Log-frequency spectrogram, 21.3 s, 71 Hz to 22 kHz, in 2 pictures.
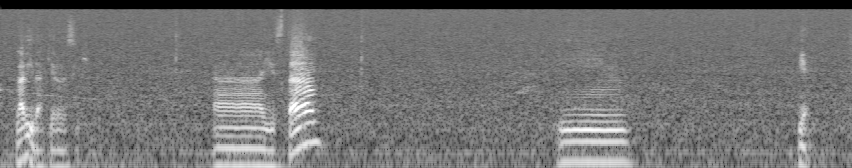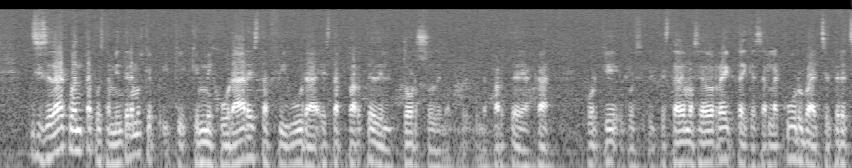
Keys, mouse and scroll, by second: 0.6-2.1 drag, 2.9-3.2 ctrl+scroll down 1, 3.8 ctrl+middle click, 4.7-5.2 ctrl+scroll down 1.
